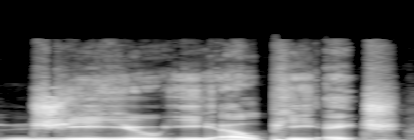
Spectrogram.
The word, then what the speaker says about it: Guelph: heard of it's spelled gue lph and that's in Ontario so I'd like to officially say it's pronounced Guelph of course why don't they just put a W in there be easier but you know what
